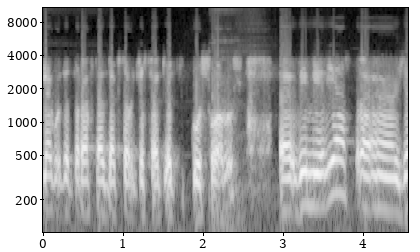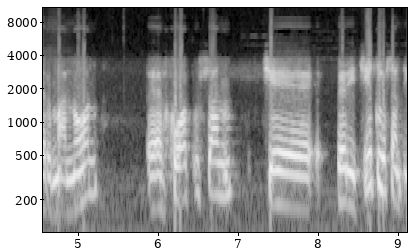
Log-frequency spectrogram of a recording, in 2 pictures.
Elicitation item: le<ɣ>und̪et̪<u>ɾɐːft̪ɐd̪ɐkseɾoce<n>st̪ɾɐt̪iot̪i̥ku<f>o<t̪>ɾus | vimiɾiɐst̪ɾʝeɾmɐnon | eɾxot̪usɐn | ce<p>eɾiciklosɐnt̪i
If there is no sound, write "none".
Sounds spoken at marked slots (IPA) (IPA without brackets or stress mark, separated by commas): ɣ, o, none, s, none, p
